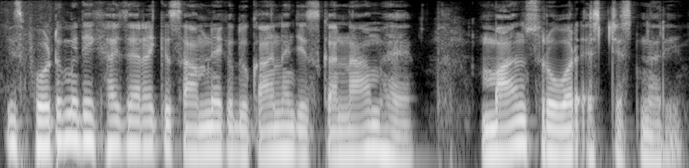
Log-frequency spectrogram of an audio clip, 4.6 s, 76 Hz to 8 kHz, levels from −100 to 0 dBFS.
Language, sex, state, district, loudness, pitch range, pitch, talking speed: Hindi, male, Jharkhand, Palamu, -17 LUFS, 105-140 Hz, 115 Hz, 235 wpm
